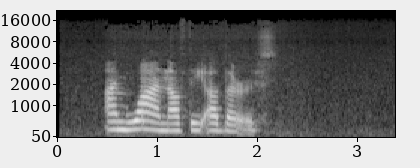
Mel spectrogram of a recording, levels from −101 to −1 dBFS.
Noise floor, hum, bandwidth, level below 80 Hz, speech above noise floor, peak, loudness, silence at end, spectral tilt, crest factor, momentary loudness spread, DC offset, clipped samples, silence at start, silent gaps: -59 dBFS; none; 15 kHz; -64 dBFS; 39 dB; -4 dBFS; -20 LUFS; 1.25 s; -5 dB/octave; 18 dB; 19 LU; under 0.1%; under 0.1%; 0.5 s; none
